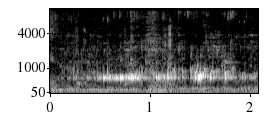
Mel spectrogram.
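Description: Red wine poured from a height in a thin stream into a stemmed glass wine glass, splashing steadily into the wine already in the glass.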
